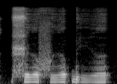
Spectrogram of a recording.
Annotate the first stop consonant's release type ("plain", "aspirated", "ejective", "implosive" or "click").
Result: implosive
